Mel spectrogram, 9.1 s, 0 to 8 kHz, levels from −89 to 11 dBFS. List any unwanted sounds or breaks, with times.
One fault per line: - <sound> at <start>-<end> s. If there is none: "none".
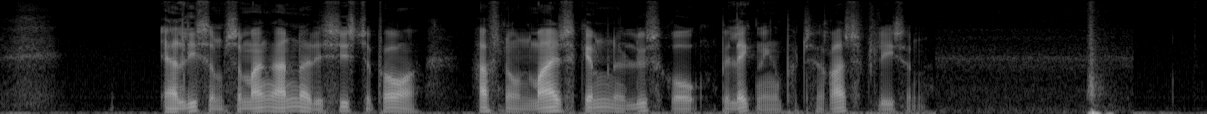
- whoosh at 8.2-8.4 s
